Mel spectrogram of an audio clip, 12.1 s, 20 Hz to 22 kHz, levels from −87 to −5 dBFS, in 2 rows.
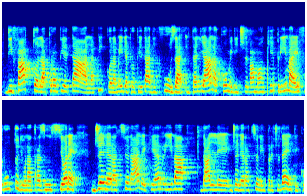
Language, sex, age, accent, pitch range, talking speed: Italian, female, 20-39, native, 190-230 Hz, 125 wpm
